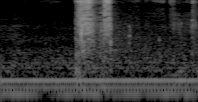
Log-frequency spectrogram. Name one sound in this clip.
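Paper pages rustle as a sketchbook is handled.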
